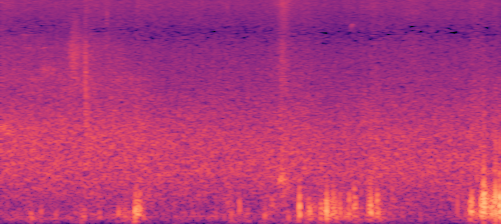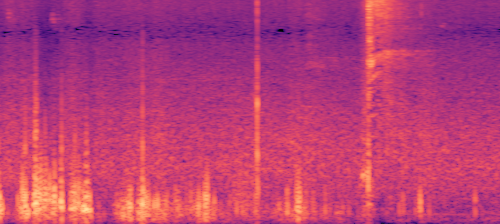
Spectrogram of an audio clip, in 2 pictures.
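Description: Golf driver striking the ball off the tee with one sharp crack near the end. Before it, a low rustling with gusts on the microphone that swells in the middle.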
